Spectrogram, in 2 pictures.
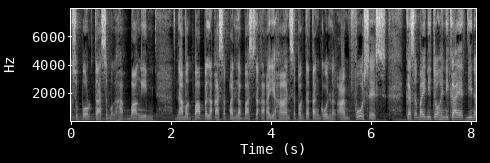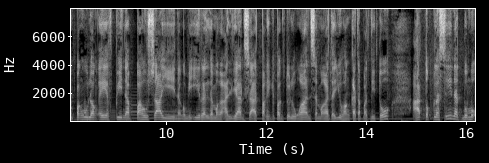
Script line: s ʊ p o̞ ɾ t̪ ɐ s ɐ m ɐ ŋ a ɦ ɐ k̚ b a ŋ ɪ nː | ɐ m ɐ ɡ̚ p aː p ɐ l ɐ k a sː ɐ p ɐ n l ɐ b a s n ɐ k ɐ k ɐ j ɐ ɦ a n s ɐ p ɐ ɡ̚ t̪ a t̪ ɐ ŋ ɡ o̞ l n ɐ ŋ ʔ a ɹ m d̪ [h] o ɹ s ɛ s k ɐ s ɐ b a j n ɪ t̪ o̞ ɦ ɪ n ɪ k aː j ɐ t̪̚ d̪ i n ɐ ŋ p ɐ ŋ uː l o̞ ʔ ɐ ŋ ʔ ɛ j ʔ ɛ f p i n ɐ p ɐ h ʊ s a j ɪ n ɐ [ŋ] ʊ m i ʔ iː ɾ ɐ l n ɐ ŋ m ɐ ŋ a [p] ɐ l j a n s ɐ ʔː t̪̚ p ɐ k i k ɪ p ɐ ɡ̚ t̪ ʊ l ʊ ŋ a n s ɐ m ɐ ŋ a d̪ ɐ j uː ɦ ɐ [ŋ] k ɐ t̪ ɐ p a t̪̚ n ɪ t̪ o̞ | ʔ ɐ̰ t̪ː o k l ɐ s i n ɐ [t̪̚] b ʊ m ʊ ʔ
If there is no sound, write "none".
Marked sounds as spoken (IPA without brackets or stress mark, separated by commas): f, ŋ, ʔ, ŋ, t̪̚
